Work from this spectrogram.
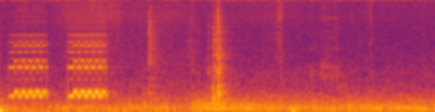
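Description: An office telephone rings in two loud, even bursts of electronic trilling, each about half a second long, then stops, leaving a low background rumble.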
